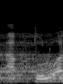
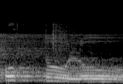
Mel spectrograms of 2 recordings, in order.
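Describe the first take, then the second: First: The word begins with an a vowel. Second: The word begins with a u vowel. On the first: The speaker calls it wrong. "bukan aktulu" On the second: The speaker calls it right. "Berarti bacanya uktulu"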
